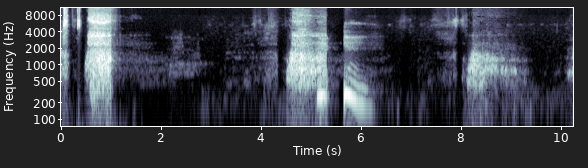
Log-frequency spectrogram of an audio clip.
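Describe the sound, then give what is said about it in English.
Deep breaths taken one after another on request, a few loud, noisy inhale-exhale bursts separated by quiet pauses, with no talk over them. “So go ahead and just take 3 deep breaths for me,”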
